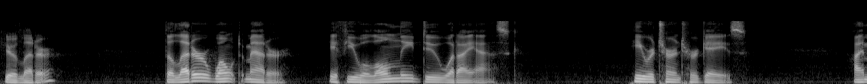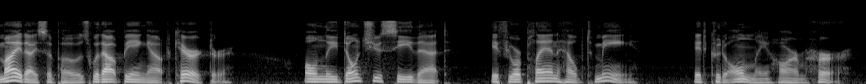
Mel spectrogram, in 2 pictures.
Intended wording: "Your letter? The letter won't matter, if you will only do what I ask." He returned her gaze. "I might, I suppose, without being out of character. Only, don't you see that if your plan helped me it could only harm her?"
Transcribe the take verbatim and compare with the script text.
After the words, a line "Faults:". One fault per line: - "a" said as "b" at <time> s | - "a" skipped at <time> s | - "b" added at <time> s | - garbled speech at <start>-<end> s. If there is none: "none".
"Your letter? The letter won't matter, if you will only do what I ask." He returned her gaze. "I might, I suppose, without being out character. Only, don't you see that if your plan helped me it could only harm her?"
Faults:
- "of" skipped at 10.4 s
